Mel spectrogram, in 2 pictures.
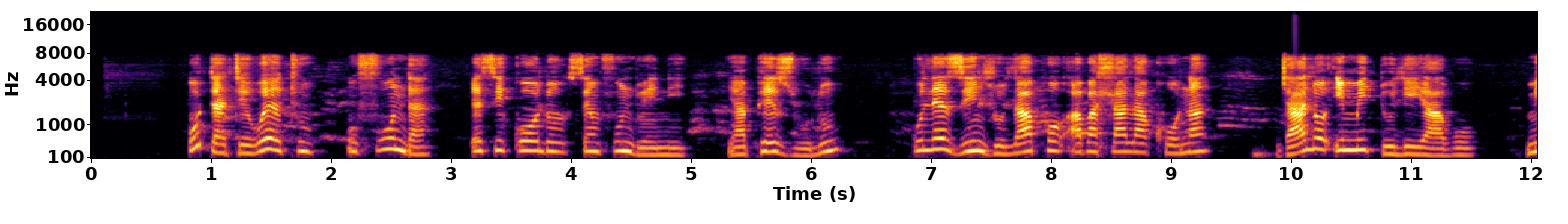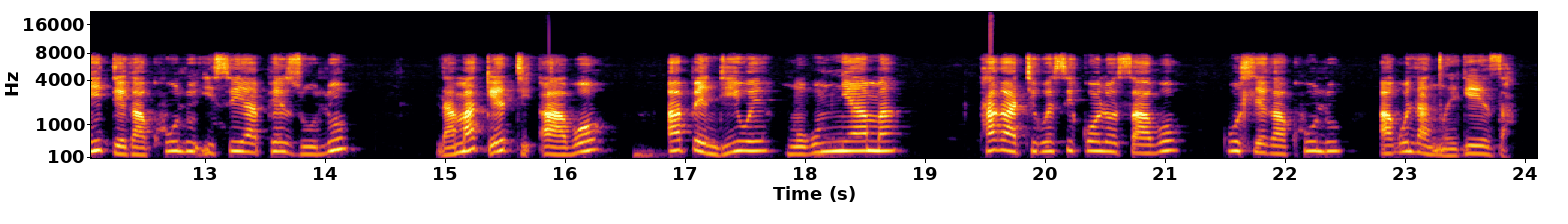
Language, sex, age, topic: North Ndebele, female, 36-49, education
